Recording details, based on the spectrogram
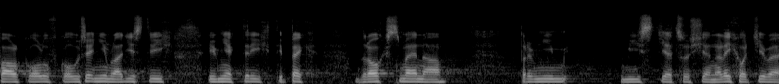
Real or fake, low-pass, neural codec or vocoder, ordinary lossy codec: real; 10.8 kHz; none; AAC, 64 kbps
